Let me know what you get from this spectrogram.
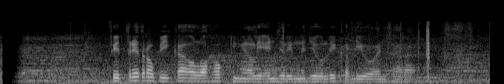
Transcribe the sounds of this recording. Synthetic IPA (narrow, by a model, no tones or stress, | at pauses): fit̪ɾit̪ɾopikaɔlɔɦɔk̚niŋaliɛɲd͡ʒəlinad͡ʒolikɨrdiwawaɲt͡ʃaɾa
